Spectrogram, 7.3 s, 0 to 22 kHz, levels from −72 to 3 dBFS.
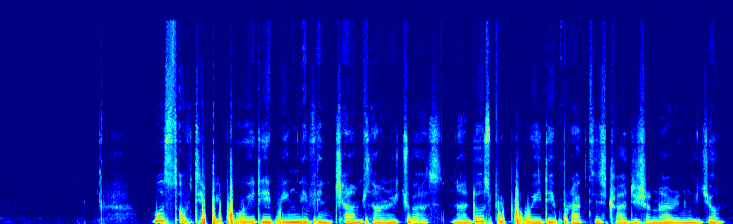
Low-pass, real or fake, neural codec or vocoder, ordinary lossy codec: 19.8 kHz; fake; vocoder, 44.1 kHz, 128 mel bands every 512 samples, BigVGAN v2; Opus, 32 kbps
